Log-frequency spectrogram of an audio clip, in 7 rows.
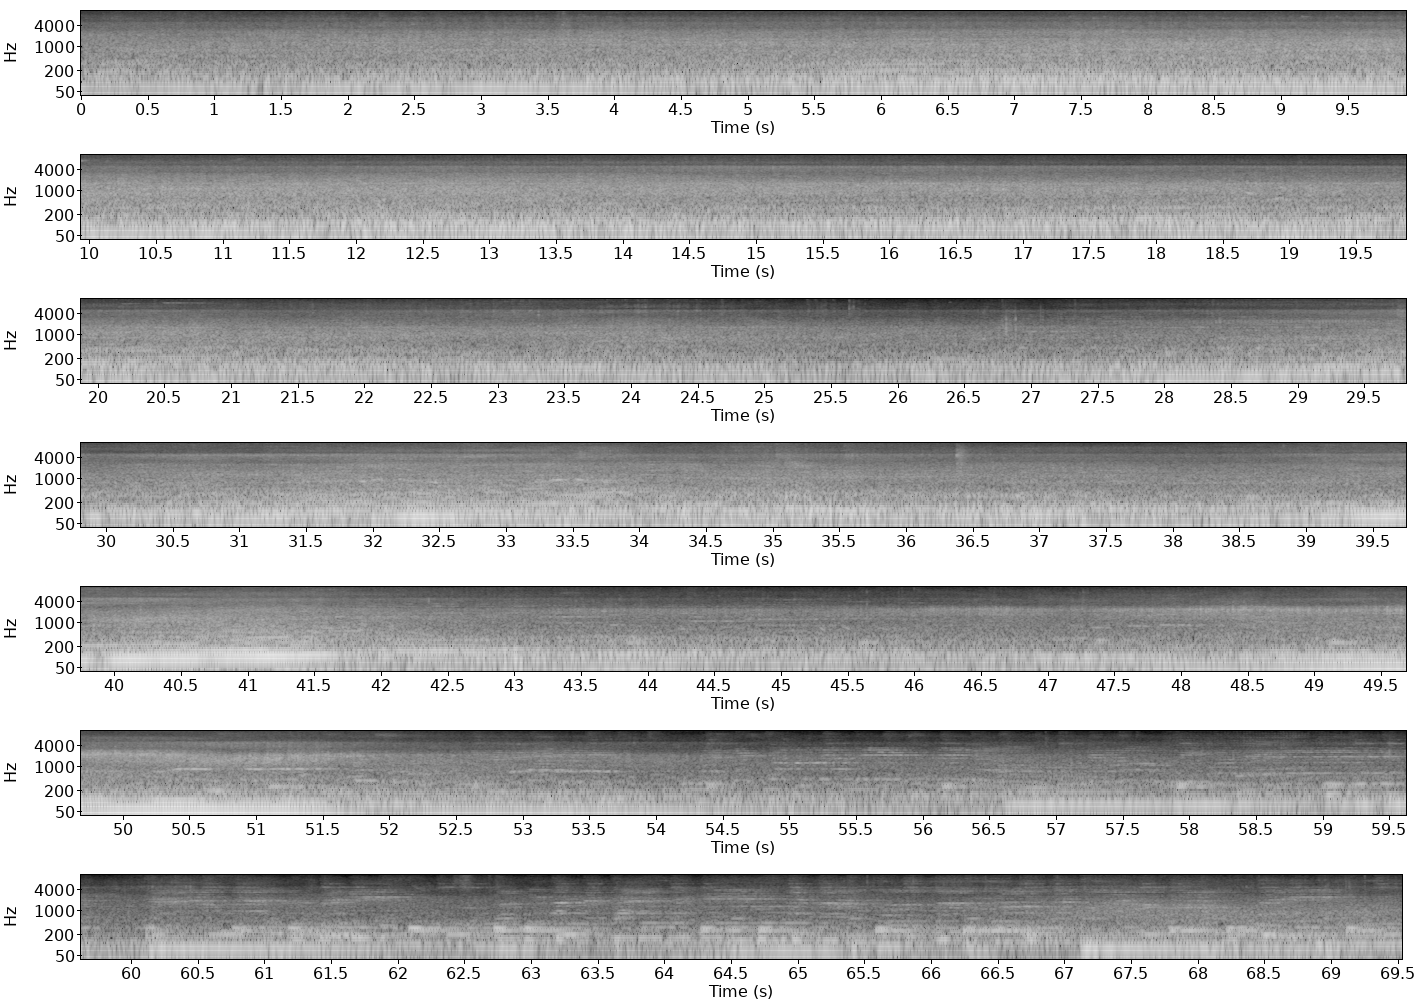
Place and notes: Soundwalk around Chigorodó's market place.
By the time the recording was made the market was already closing down. There wasn't any pre-established route. It was more a derive exercise in which I followed my ears everywhere.
Zoom H2n with a DIY stereo headset with Primo E172 mic capsules.
The entire collection of Chigorodó's recordings on this link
